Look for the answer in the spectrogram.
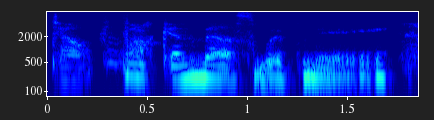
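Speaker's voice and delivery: hushed threatening whisper; menacing whisper. Retold or imitated. When stressed, warning others off in a whisper. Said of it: "I'm like".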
